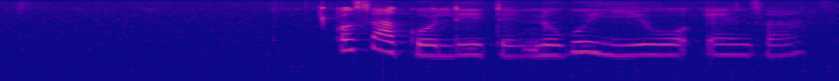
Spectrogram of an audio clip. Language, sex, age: Zulu, female, 17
